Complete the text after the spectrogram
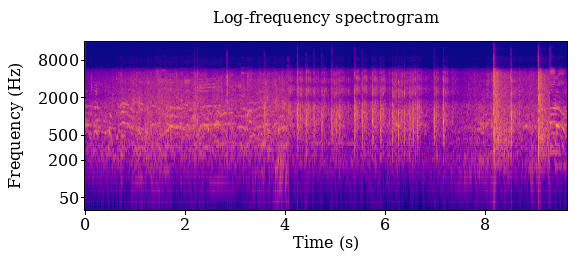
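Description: A crowd of men shouts and calls out in the open air.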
